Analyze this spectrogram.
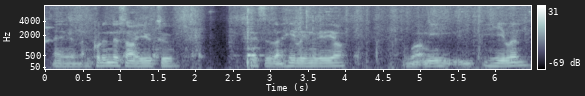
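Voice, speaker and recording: A man with a Caribbean accent speaks at a moderate pace in a very deep, low voice, his intonation fairly even. Long, frequent pauses break up his speech, and room echo is audible. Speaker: vlogger. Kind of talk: casual vlog monologue. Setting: home balcony. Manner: rambling, halting with fillers.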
